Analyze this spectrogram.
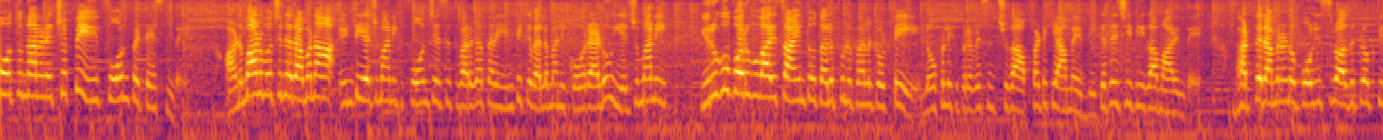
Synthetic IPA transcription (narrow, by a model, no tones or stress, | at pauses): oːt̪unːaːnɐniːt͡ʃe̞pːipʰo̞ːnpeʈːe̞ːsind̪ḭ | ɐ̰numaːnɐmʋɐt͡ʃːinɐɾɐmɐnaiɳʈijed͡ʒɐmaːnikipʰo̞ːnt͡ʃe̞ːset̪ʋaːɾɐɡaːt̪ɐnɐiɳʈikiʋɛɭːɐmɐnikoːɾaːɽujed͡ʒɐmaːni | iɾuɡupɐɾuɡuʋaːɾisaːjɐnt̪o̞ːt̪ɐlupulupɐlɐɡo̞ʈːiːlɔːpɐlɐkipɾɐʋe̞ːsiɲt͡ʃuɡaːɐpːɐʈikiaːme̞ʋiɡɐd̪ɐd͡ʒiːʋiɡaːmaːɾind̪ḭ | bʱɐɾt̪ɐɾɐmɐnɐnupoːliːsuloːɐd̪upjoːɡ̚t̪i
